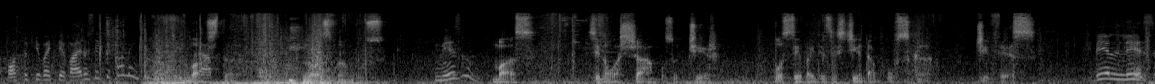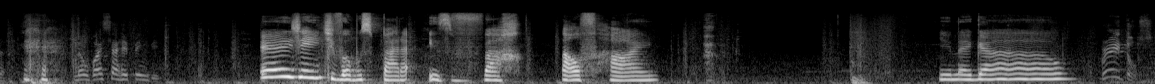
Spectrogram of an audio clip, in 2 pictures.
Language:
Portuguese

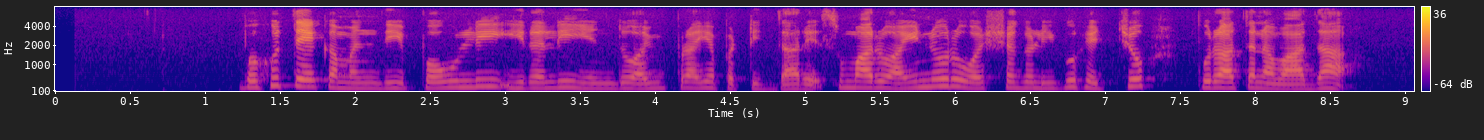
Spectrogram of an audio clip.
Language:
Kannada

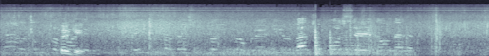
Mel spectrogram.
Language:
French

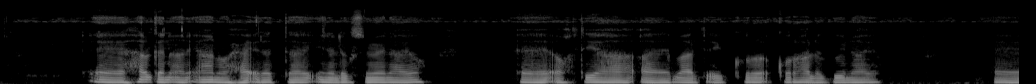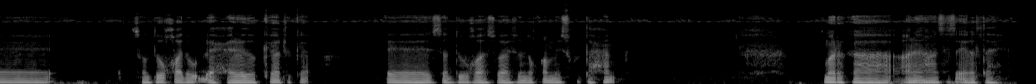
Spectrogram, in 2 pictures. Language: Somali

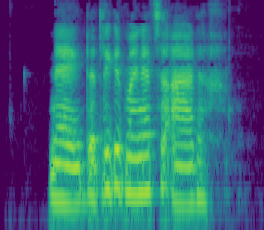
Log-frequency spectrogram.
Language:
Western Frisian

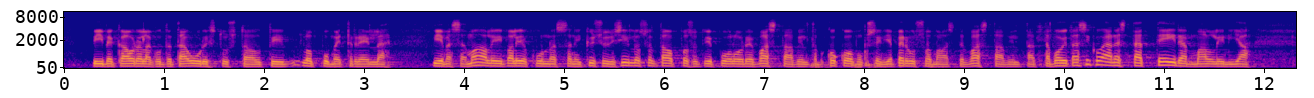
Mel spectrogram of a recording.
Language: Finnish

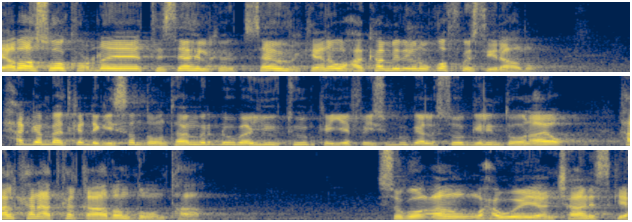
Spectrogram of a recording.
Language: Arabic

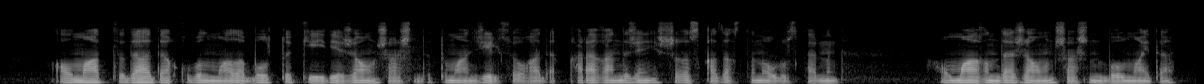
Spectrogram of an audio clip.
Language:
Kazakh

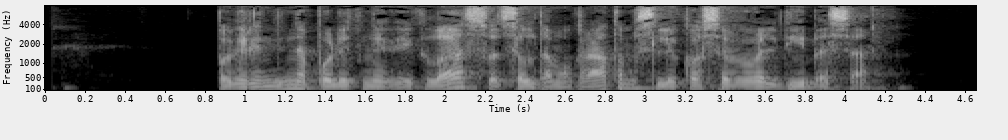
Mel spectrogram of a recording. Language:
Lithuanian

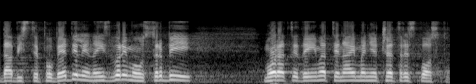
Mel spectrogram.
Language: Serbian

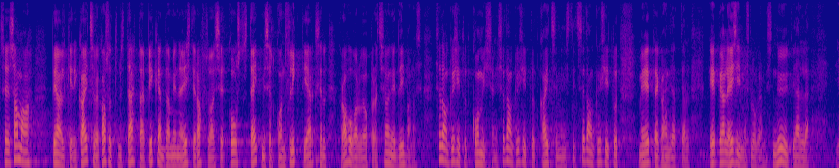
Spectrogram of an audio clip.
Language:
Estonian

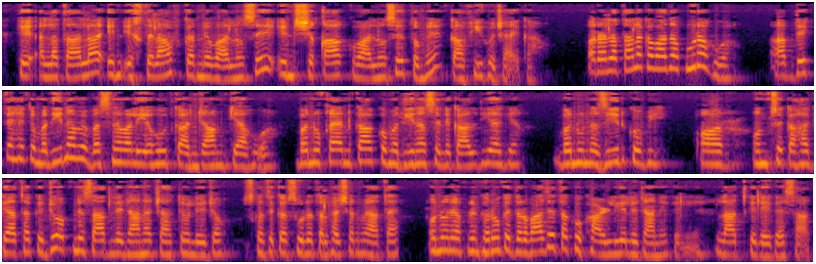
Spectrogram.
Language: Urdu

